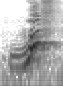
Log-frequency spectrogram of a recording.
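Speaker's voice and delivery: loud, short woof; dog bark. Acted. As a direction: bark it out instead of a letter. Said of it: "I say".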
